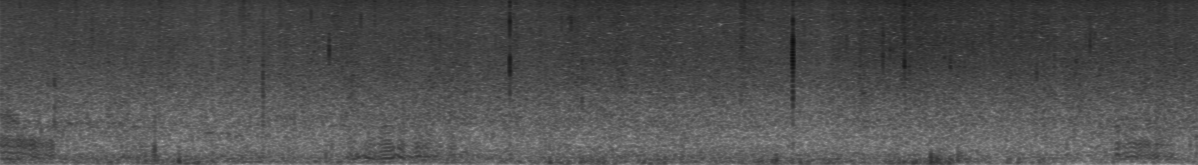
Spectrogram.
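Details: Steady rain falls on a surface, with low thunder rumbles and scattered sharp drips, and no animal calls.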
